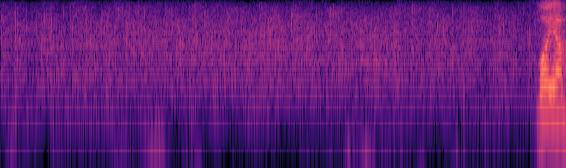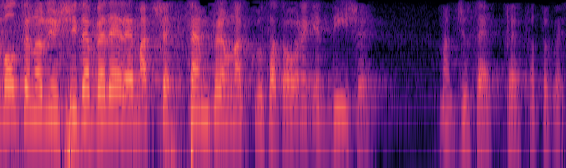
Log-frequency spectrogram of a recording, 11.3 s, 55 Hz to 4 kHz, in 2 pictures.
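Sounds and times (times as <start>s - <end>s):
large audience applauding: 0.0s - 6.8s
speech: 5.4s - 11.3s.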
